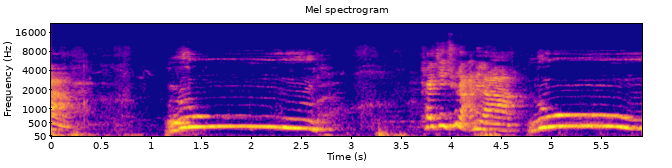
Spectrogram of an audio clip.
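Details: A pet Alaskan Malamute vocalises in arched, tonal howls lasting one to two seconds each. Each one rises slightly and then sags, with a rougher, noisier burst between them.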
